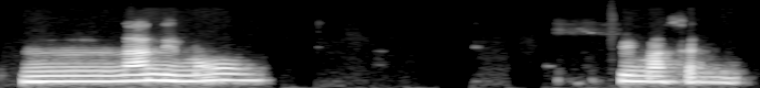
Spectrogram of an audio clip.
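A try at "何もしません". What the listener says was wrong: Perfect.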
